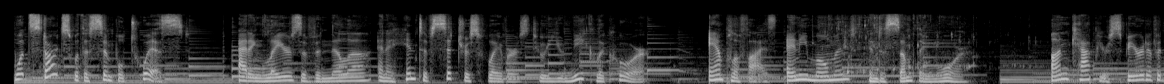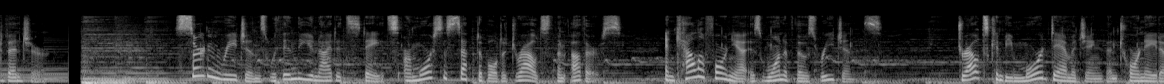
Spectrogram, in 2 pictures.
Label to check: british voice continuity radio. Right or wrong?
Wrong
